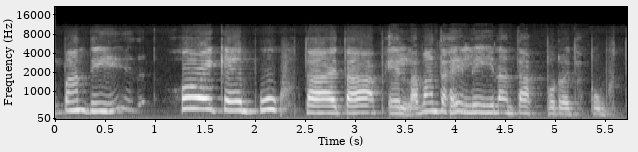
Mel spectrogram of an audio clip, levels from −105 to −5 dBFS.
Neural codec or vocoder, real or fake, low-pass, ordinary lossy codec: none; real; 10.8 kHz; Opus, 24 kbps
